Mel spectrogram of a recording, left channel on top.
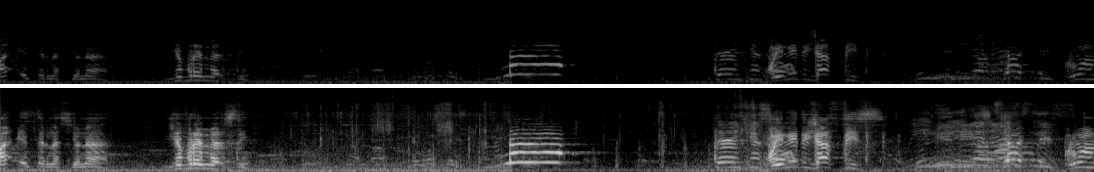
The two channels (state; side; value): quieter; left; 23.4 dB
